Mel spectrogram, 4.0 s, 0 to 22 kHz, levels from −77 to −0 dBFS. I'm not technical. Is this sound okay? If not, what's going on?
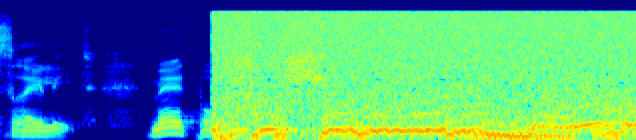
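No. There is a wrong sample width from 1.32 s to the end: audio saved as 32-bit float is read as 16-bit, so the speech becomes loud noise, playing at half speed and lower pitch.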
